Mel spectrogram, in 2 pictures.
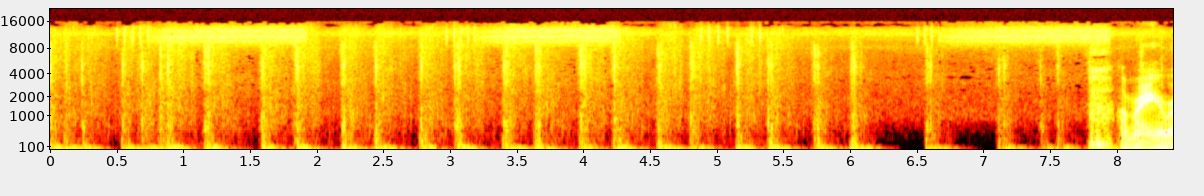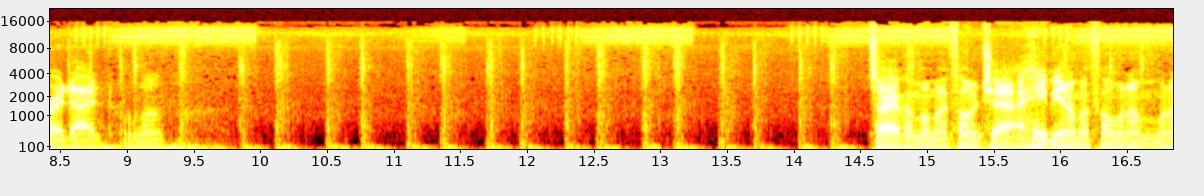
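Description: A horse's hooves thud rhythmically as it gallops over grass.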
